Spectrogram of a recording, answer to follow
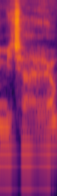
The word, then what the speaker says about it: Michael: E no LinkedIn também é Michael, se escreve Michael, né, mas se pronuncia Michael, tanto no Instagram como no LinkedIn.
